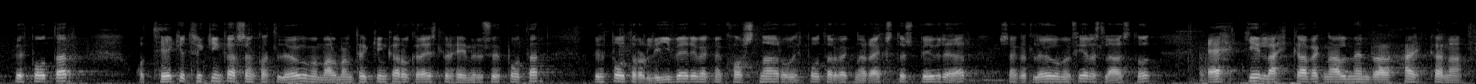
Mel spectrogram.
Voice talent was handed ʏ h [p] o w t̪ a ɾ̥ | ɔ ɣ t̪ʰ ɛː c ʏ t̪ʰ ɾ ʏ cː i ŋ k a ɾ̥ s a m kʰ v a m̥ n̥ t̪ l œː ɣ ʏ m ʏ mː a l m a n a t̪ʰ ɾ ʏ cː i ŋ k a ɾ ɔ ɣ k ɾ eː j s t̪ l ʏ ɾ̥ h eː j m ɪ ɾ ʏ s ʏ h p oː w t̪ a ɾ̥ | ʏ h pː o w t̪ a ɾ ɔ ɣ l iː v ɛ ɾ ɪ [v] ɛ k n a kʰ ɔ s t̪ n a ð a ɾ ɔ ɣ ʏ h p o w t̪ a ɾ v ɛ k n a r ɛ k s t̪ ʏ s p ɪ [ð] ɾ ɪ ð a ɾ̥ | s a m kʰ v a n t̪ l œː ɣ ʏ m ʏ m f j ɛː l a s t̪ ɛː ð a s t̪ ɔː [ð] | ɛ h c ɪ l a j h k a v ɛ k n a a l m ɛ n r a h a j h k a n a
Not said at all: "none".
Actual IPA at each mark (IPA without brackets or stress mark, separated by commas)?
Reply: p, v, v, ð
